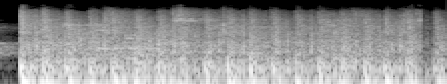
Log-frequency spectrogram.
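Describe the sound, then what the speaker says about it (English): Automated turret in the video game Lethal Company opening fire: a sudden, loud, rapid burst of gunfire that starts abruptly and rattles on continuously at close range, with no talk over it. "Oh, turret!"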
